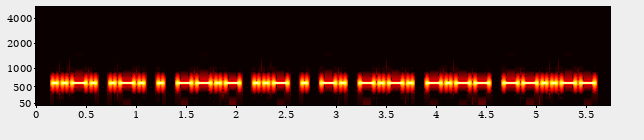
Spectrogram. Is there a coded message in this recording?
Yes: Morse code from 0.2 to 5.6 s, heard as a keyed tone, about 25 wpm, 600 Hz. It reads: FREQUENCY,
